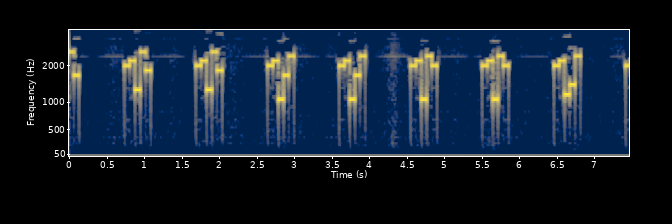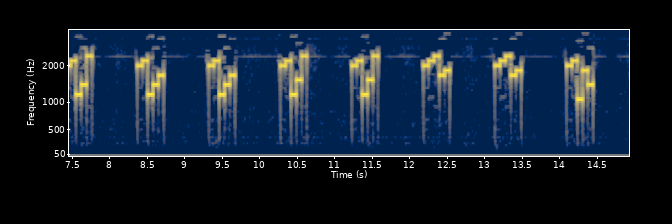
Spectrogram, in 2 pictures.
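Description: Five-tone selective call (ZVEI), heard as quick runs of five tones, tones of about 80 ms. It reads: 89337 89337 89160 89160 89108 89108 89240 89240 89246 89246 89250 89250 89067 89067 89174
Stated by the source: ZVEI five-tone call received on SDR.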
